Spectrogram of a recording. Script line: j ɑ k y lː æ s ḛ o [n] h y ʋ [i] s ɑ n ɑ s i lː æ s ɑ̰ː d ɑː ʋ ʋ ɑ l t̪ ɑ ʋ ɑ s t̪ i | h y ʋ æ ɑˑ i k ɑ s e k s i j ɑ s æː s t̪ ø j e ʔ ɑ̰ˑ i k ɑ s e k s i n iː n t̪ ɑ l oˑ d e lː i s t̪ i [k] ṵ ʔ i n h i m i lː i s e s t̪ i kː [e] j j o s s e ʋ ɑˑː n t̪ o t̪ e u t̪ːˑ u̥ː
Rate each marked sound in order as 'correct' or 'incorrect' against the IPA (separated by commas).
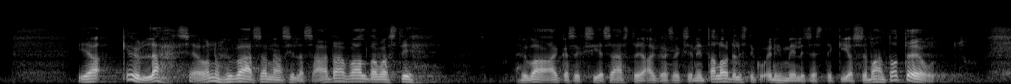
correct, incorrect, correct, incorrect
